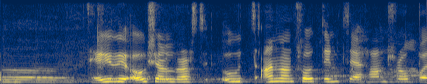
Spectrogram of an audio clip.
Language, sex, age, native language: Icelandic, male, 11, Icelandic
